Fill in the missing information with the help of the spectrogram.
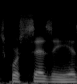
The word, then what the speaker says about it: Scorsese: The fact that I said Scorsese, as he knows as a film student, like, I'm pretentious alone because that is how you say his name.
